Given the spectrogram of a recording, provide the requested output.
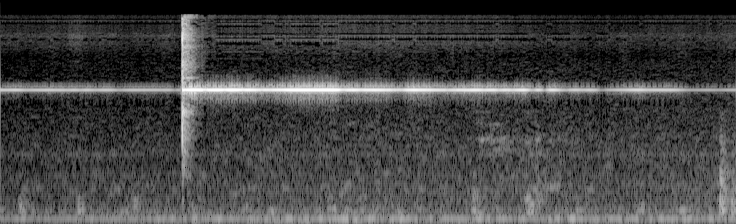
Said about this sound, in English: I like sound healing. I have a lot of different ones. I have these little crystal tuning ones too.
